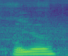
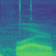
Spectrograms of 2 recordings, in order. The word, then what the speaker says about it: FLYR: Yeah, in English you would probably say flyer because it's spelled FLYR, but obviously with the Norwegian pronunciation, they call it Clear.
